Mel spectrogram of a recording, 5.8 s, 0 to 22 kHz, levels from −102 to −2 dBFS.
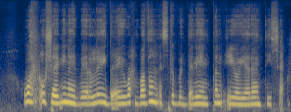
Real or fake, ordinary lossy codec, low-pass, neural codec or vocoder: fake; none; none; codec, 44.1 kHz, 1.7 kbps, Pupu-Codec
